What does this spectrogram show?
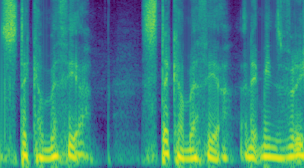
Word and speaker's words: stichomythia: So it's spelt, so stickamithia is spelt STICHOMYTHIA, stick, looks like stitch, stickomythia.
